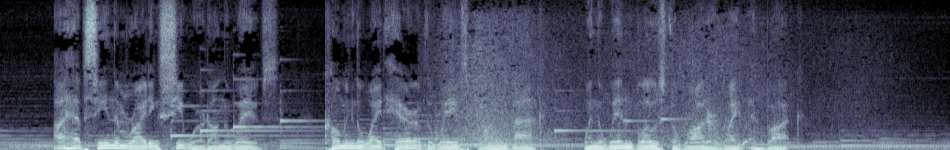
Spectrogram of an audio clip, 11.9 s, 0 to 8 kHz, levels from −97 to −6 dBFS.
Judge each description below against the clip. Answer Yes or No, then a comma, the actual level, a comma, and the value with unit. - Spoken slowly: Yes, slow, 125 wpm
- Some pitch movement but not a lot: Yes, average, 3.0 semitones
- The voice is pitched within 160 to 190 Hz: No, low, 105 Hz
